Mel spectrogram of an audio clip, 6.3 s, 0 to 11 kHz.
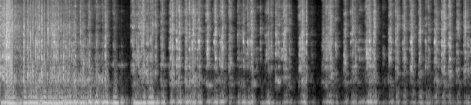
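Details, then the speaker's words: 1934 Ford highboy pickup hot rod with a 283 V8, with headers, at cold idle, not yet up to temperature; oil reading still a little high because the oil isn't warm. Deep, lumpy but steady V8 rumble with even firing pulses and no knocks or misses; normal cold idle. "it's not quite up to temp yet, but obviously oil is still a little high because the oil's not necessarily warm yet."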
